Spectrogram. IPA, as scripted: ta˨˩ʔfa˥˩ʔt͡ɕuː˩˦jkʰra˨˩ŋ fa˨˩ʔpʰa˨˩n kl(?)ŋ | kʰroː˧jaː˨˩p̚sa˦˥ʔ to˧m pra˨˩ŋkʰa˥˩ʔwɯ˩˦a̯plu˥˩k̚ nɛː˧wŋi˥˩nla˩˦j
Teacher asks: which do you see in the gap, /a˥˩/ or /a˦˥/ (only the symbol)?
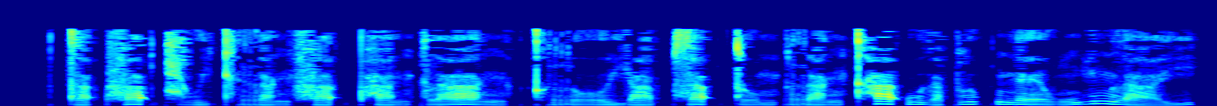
a˥˩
